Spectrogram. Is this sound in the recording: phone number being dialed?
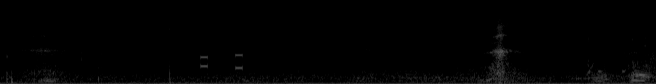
yes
